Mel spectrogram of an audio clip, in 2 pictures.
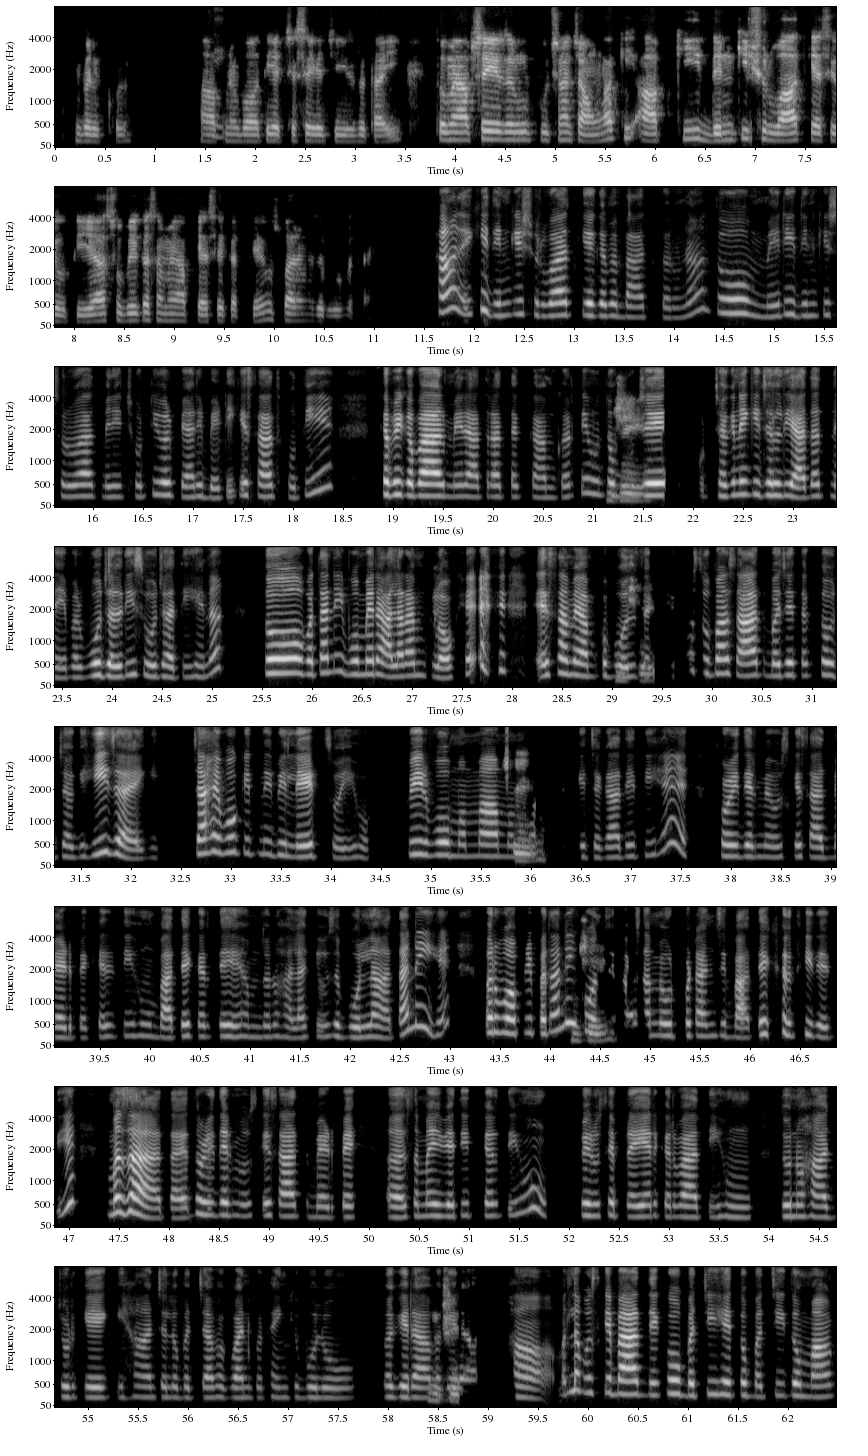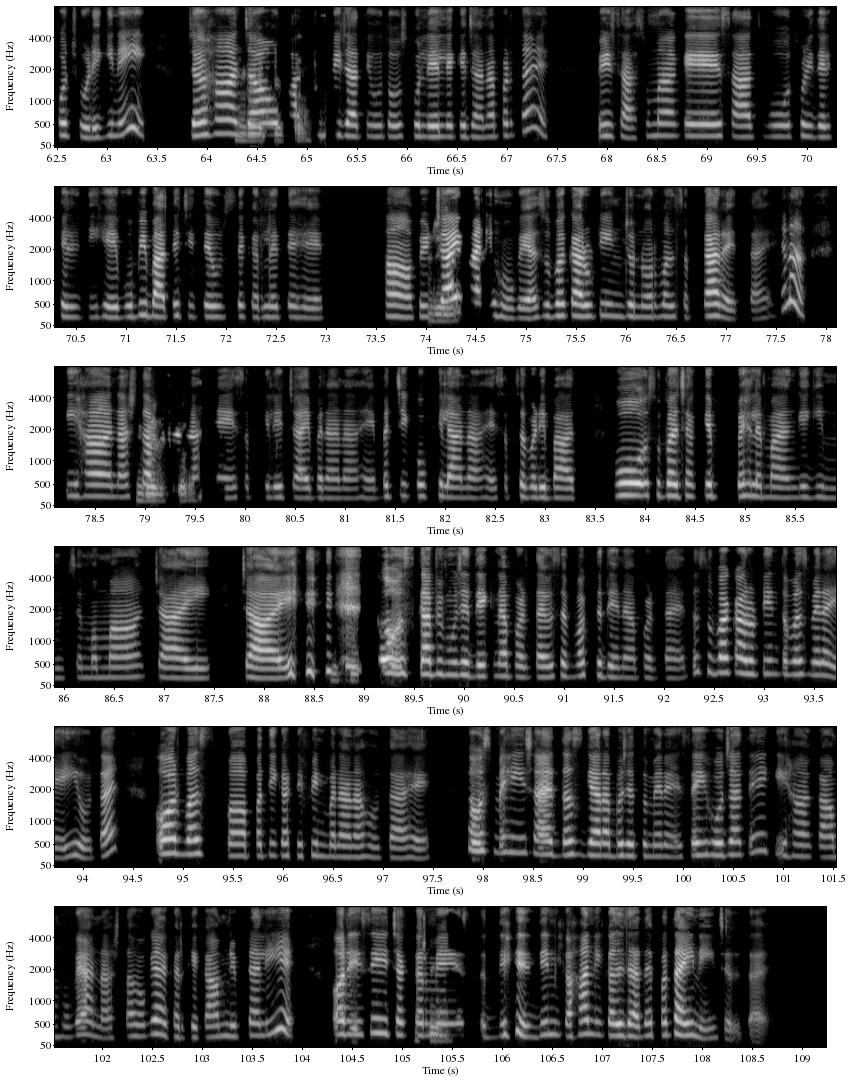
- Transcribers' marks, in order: static; tapping; in English: "अलार्म क्लॉक"; chuckle; distorted speech; in English: "लेट"; in English: "मम्मा, मम्मा"; in English: "बेड"; laughing while speaking: "बातें करती रहती है"; in English: "बेड"; in English: "प्रेयर"; in English: "थैंक यू"; in English: "बाथरूम"; in English: "रूटीन"; in English: "नॉर्मल"; in English: "मम्मा"; chuckle; in English: "रूटीन"; laughing while speaking: "दि दिन"; laughing while speaking: "पता"
- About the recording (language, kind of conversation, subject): Hindi, podcast, आप अपने दिन की योजना कैसे बनाते हैं?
